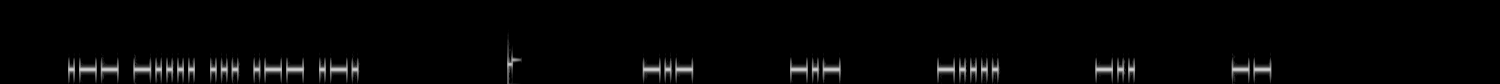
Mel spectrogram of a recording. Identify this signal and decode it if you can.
Morse code, heard as a keyed tone, about 22 wpm, spaced as for 11 wpm, 700 Hz. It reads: W6SWR KK6DM
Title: USA Call Signs - 5 Characters - 6x Character Spacing - 22wpm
